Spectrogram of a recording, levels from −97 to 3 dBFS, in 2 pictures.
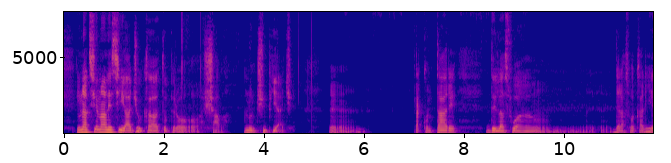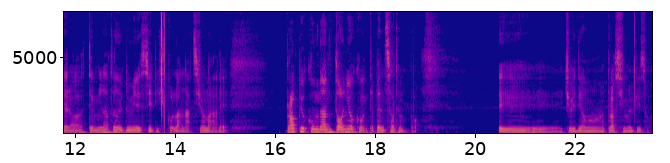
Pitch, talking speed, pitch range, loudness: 140 Hz, 95 wpm, 125-200 Hz, -43 LUFS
